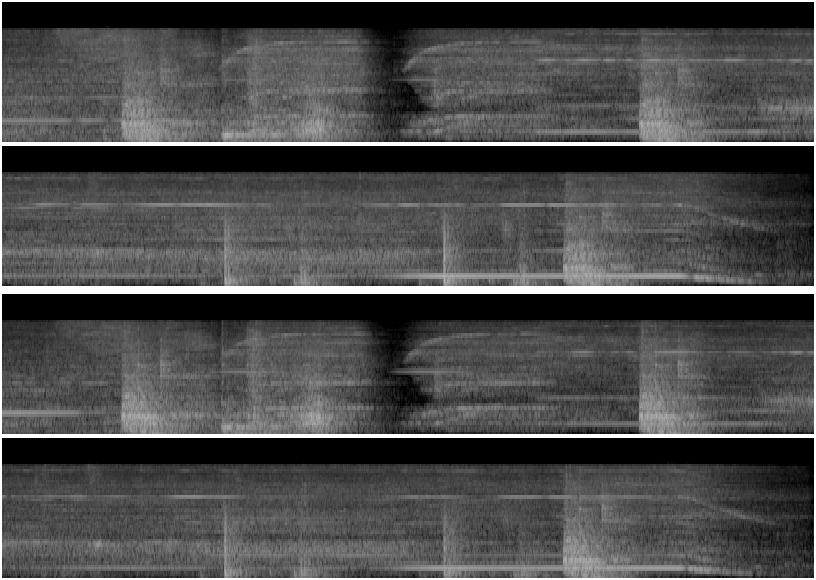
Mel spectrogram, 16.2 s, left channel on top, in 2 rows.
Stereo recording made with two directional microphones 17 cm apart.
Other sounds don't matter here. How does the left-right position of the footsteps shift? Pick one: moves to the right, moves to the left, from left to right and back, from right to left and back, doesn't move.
moves to the left.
